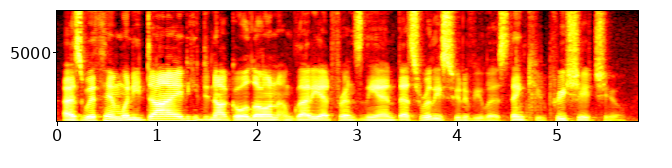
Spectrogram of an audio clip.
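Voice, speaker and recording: A man's voice: fairly low pitch, quick pace, sharp tone. A man hosting a podcast, reading donation messages aloud and joking sarcastically. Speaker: podcast host.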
